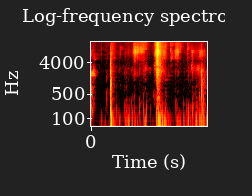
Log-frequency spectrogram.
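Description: Two sharp cracks about a second apart, with faint rustling between, as plush toys are handled and shifted about.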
